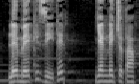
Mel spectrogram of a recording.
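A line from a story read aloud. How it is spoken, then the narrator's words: Loud barking man. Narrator (Vietnamese): Gã đàn ông đó lớn tiếng quát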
